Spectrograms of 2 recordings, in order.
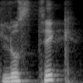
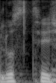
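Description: First: The ending is said with a hard k sound. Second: The ending is said with a soft ich sound. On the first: The speaker calls it wrong. "Nicht lustig" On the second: The speaker calls it right. "sondern lustig"

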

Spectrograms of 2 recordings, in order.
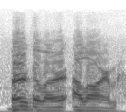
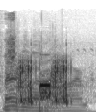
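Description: First: The phrase is said at a normal pace. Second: The phrase is said quickly. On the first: "Say burglar alarm" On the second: "Say it quickly"

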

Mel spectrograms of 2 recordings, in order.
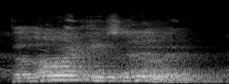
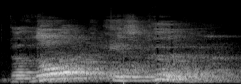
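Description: First: It is read in a plain, ordinary voice. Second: It is read in a solemn, preaching voice.

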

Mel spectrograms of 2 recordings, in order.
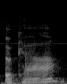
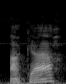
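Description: First: The article is a short reduced 'uh' vowel. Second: The article is a full open 'ah' vowel. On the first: The speaker calls it right. "ça se prononce E. ... C'est a car" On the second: The speaker calls it wrong. "ne dites surtout pas à car"

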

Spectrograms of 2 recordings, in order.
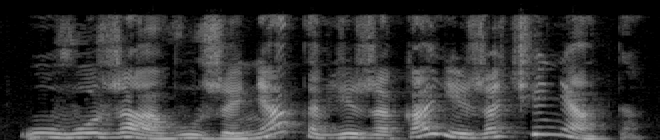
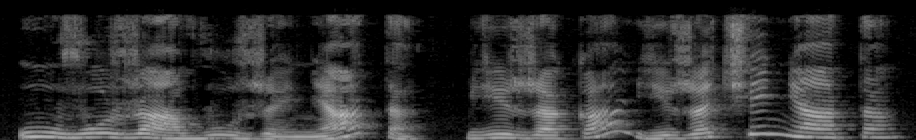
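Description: First: It is said at the fastest pace. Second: It is said at a faster pace. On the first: "А тепер ще швидше" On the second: "Давайте швидше"

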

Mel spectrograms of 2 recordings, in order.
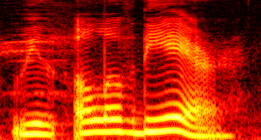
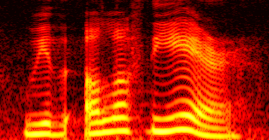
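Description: No difference in how they are said.

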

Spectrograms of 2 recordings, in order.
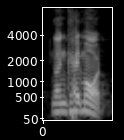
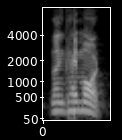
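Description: The two takes are said the same way.

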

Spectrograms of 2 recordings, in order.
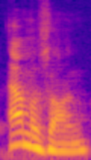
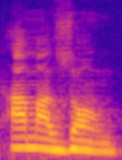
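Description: First: All vowels are short and the word is quick. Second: Some vowels are long and the word is slower. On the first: The speaker calls it right. "Todas as vogais nessa palavra, elas são short vowels... ela sai rapidinho da sua boca. É Amazon" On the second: The speaker calls it wrong. "não é Amazon"

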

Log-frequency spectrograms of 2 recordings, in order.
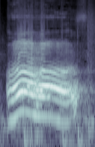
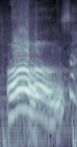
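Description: The two takes are said the same way.

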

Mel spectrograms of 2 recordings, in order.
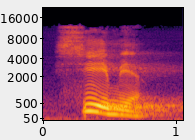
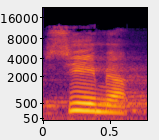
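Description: First: The final vowel is a short, i-like reduced vowel. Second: The final vowel is a short, a-like vowel. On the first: "по правилу должно быть семя, то есть короткий ерь должен быть после мягкого" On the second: "А произносим мы короткий такой «а»"

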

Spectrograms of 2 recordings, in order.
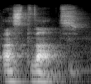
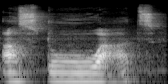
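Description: First: A v consonant sound follows the t. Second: A u vowel sound follows the t. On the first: This is the actual pronunciation. "but we pronounce it astvads" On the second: This follows the spelling. "this is written astuads"

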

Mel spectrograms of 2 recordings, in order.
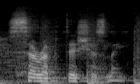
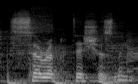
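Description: The two takes are said the same way.

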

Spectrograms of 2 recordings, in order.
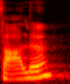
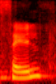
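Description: First: The word is said in a non-English way. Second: The word is said the English way. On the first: It sounds like the name of a fashion designer. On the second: It means a discount sale.

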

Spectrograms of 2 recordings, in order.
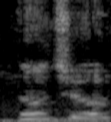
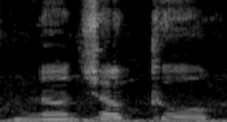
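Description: First: The word ends on the 'chuck' sound. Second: The word ends with a final vowel sound.

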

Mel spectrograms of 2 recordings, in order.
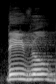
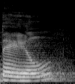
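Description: First: Will is said as a full separate word. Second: Will is contracted into one syllable with they.

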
